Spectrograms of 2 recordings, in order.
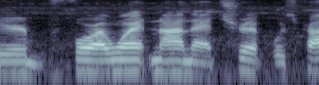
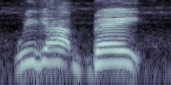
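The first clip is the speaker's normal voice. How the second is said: play-acted excited holler, high pitch and loud; 9 semitones higher, 6 dB louder than usual. Retelling your buddy yelling at you at Kentucky Lake: retelling a yell. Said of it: "he's yelling at me".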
